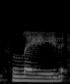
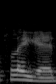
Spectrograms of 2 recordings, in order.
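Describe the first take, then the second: First: The ending is a d sound. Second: The ending is not a d sound. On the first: The speaker calls it right. "that ed in played makes the d sound" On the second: The speaker calls it wrong. "not played"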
